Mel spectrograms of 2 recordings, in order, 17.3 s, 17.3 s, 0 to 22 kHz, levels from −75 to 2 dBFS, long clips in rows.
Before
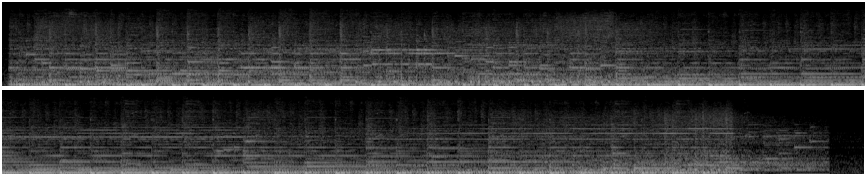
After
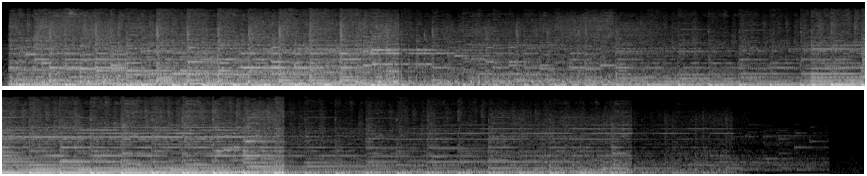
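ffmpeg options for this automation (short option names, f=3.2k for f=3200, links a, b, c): -af "asetnsamples=n=441:p=0,asendcmd='3.97 volume volume 5dB;8.09 volume volume 12dB;11.45 volume volume 2.5dB;14.93 volume volume -7.5dB',volume=12dB"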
